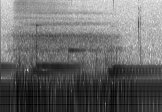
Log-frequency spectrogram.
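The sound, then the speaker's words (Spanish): Deep inhale and slow, gentle exhale through the nose during a guided anxiety-relief meditation, a soft airy rush of breath that swells and then trails off quietly. “Vamos a comenzar a inhalar profundo por nariz y a exhalar lento por nariz. Ocho veces. Inhala profundo. Exhala suave.”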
